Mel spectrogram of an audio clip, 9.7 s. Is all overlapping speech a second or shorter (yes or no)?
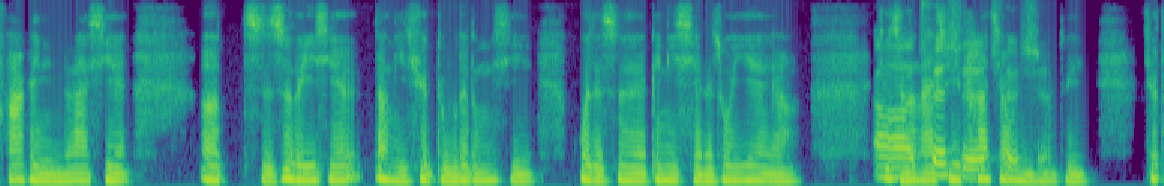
no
